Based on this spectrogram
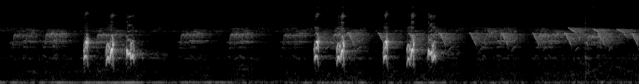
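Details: Streak-eared bulbul song with a fierce character, played to attract wild birds: sharp, warbling three-note phrases repeated in two groups over a steady background hiss and low rumble.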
